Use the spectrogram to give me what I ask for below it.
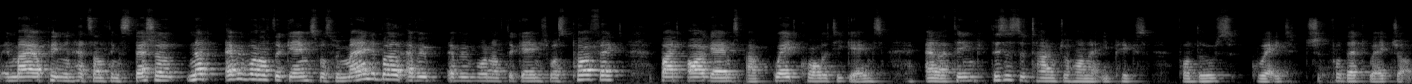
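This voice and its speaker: The speaker talks at a fairly quick pace. The voice has a German accent. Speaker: gaming YouTuber. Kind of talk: casual video commentary, ranking games. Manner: halting, with self-corrections.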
